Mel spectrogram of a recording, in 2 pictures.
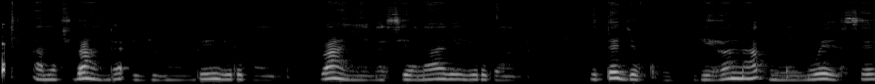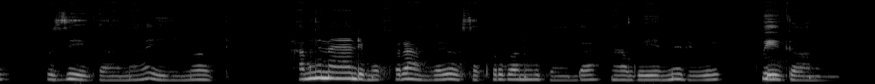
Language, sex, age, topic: Kinyarwanda, female, 18-24, finance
